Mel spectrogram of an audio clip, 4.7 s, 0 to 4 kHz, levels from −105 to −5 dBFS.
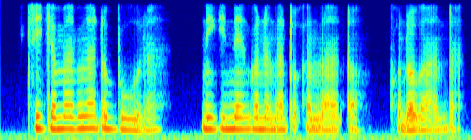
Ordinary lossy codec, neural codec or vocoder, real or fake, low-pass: none; autoencoder, 22.05 kHz, a latent of 192 numbers a frame, VITS, trained on many speakers; fake; 3.6 kHz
